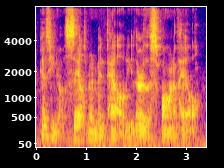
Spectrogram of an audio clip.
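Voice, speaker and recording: Low, gravelly Southern storyteller guy. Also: lively intonation, normal speed, pushed and bright. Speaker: storyteller, show host. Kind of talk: casual comic anecdote storytelling.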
